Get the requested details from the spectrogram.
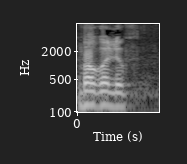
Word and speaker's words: Bogoljub: I have problems pronouncing soft L. – Yeah. – So can you say it? – Bogoljub.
